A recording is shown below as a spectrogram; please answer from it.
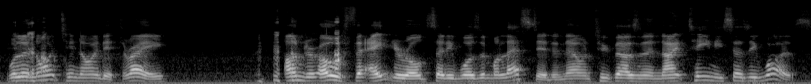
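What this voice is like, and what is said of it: Attempted Australian accent. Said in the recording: “I'm trying to do an Australian accent”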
